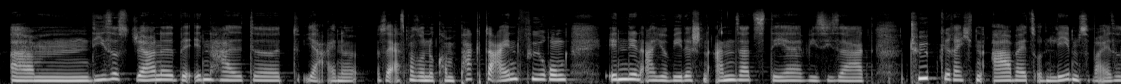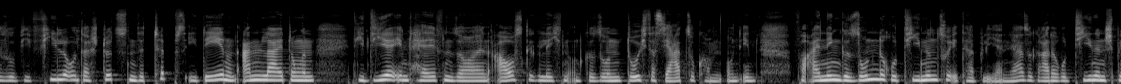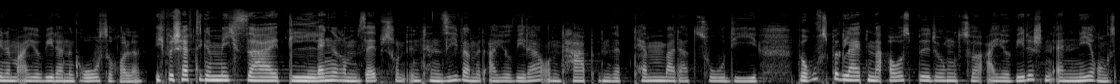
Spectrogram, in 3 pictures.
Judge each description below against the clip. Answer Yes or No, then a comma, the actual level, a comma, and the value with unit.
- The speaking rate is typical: Yes, average, 150 wpm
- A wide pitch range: No, average, 2.9 semitones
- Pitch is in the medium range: Yes, medium, 180 Hz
